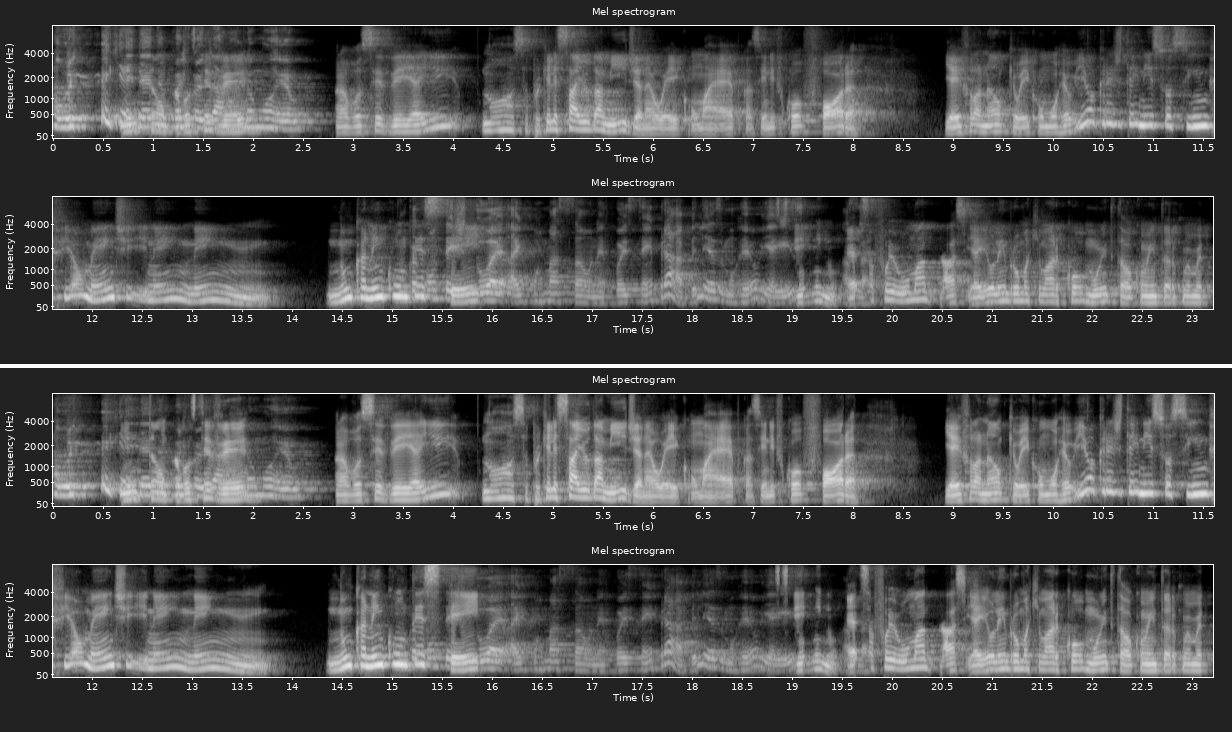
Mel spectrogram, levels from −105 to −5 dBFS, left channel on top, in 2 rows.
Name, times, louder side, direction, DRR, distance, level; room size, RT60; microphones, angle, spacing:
voice 1, 0.0-2.5 15.0-19.1 19.5-19.8, left 1 dB, 30° left, 7 dB, 2.1 m, -37 dB
voice 2, 0.7-2.0 2.8-8.1 8.9-13.8 14.3-15.9 19.0-23.1, right 2 dB, 65° right, 15 dB, 0.9 m, -30 dB
20.0 x 16.0 x 8.5 m, 0.72 s
head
